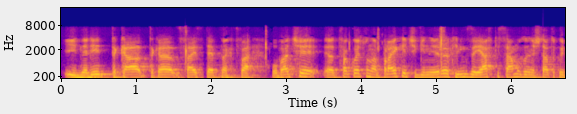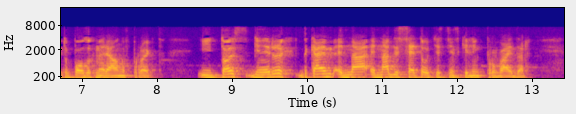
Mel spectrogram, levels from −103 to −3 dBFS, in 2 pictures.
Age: 20-39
